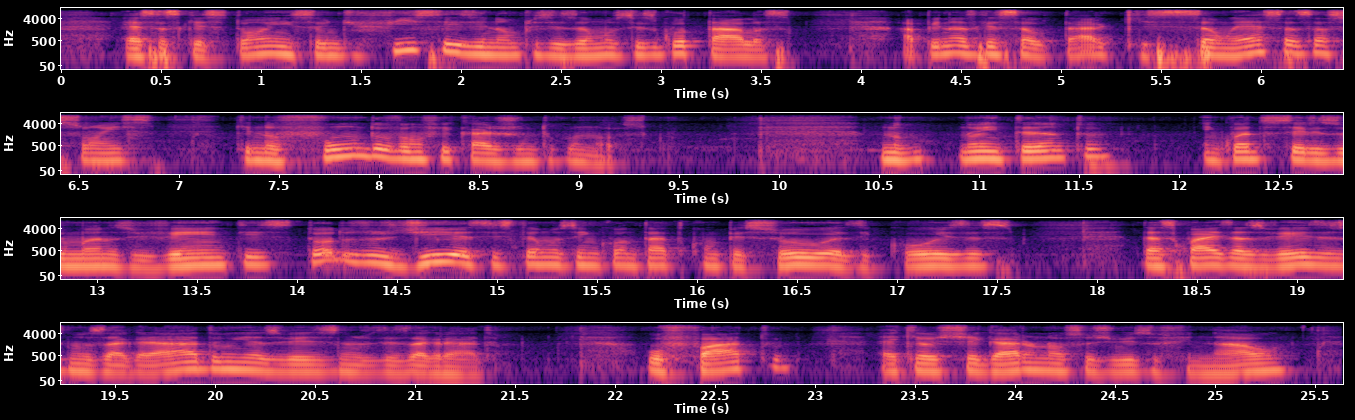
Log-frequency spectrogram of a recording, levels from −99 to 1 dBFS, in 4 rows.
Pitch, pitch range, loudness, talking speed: 130 Hz, 120-150 Hz, -24 LUFS, 140 wpm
